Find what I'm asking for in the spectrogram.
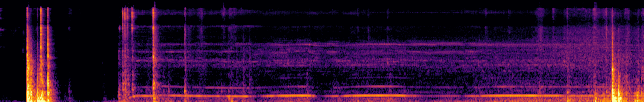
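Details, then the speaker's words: Trolling motor at its highest speed after loosening the two nuts, rotating the center part to tune for peak pitch and retightening: steady, even hum at constant pitch, no rubbing or rattling. "I think that's as good as it's going to get. Now I'm going to hold that in place because it sounded like it had a little bit more."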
